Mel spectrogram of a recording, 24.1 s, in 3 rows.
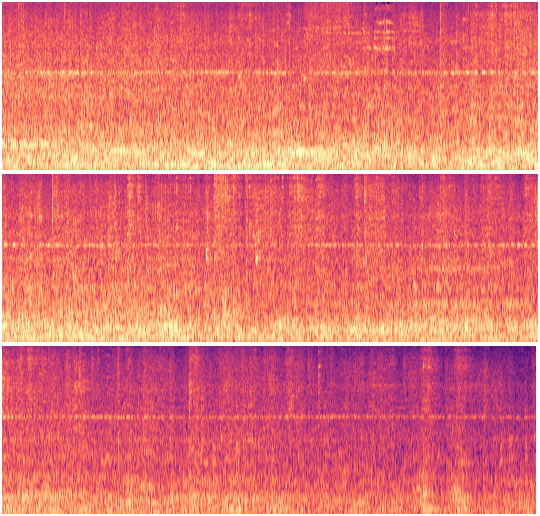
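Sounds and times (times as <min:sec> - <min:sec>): diesel locomotive running: 0:00.0 - 0:24.0
high steady squeal: 0:00.0 - 0:24.0
train wheels clacking over rail joints: 0:00.0 - 0:24.0.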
